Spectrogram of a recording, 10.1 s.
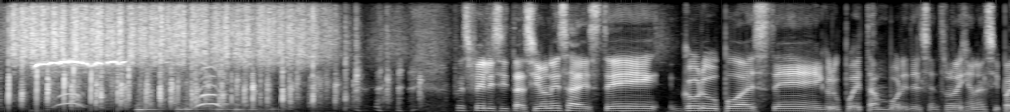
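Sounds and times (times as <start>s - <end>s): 
audience applause: 0.0s - 3.8s
speech: 4.6s - 10.0s.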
